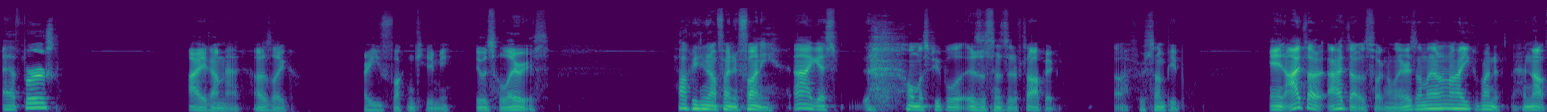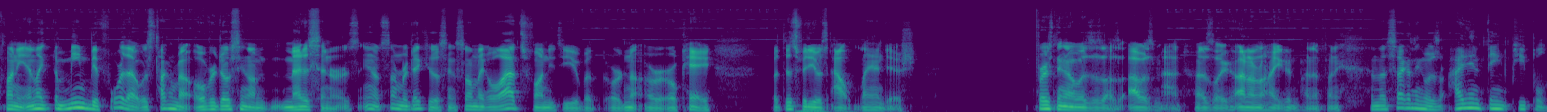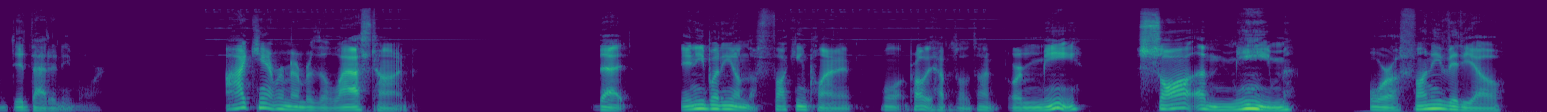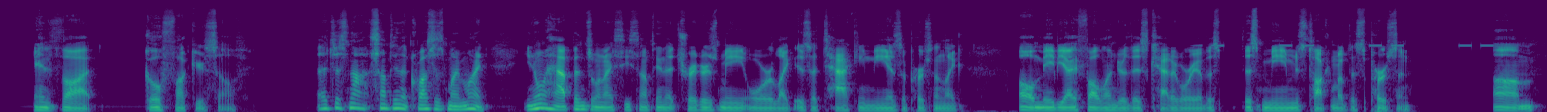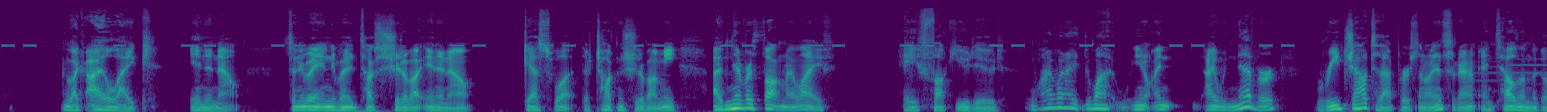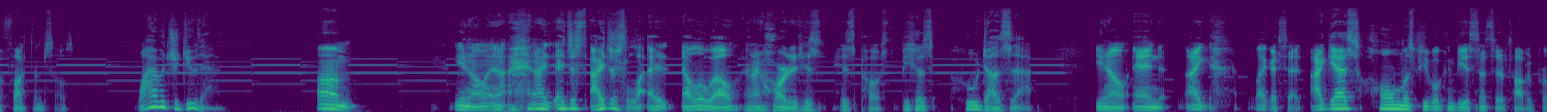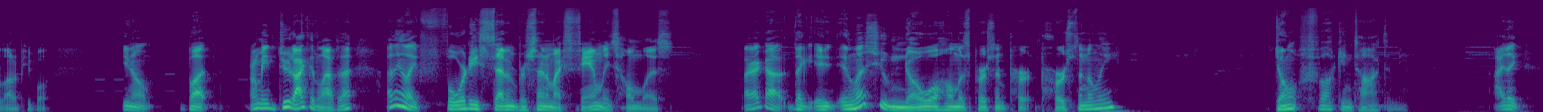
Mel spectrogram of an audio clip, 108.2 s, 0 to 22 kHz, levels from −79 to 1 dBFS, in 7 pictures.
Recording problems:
alarms or sirens; faint; throughout; 25 dB below the speech

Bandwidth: 16 kHz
